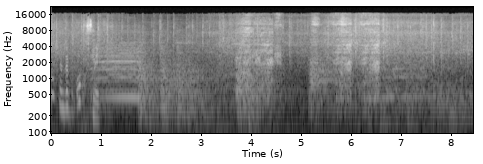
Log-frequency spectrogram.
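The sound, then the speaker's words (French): Cows moo a couple of times in a milking parlour at an agricultural school during milking, one long low call early on and another near the end, amid bursts of clanking and hissing milking machinery. No one speaks. “On vient de faire monter les vaches dans la salle de traite.”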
